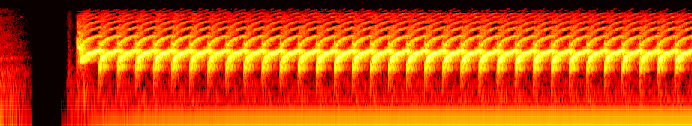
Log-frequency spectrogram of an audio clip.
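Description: Electronic alarm-like sound from a battery toy's sound chip: a rising whooping chirp that repeats about five times a second and starts about a second in.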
